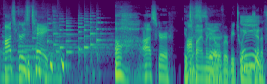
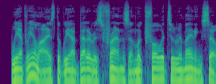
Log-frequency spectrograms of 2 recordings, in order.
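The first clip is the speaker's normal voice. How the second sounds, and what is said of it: Imitates another person's voice. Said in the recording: “Is that your Jennifer Lopez voice? ... my Jennifer Lopez impression.”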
